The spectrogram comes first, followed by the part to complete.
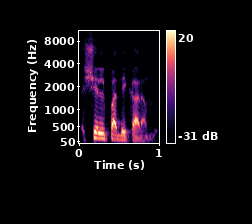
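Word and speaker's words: Silappatikaram: See there are different pronunciation but just understand the pronunciation. It is shilpadicaram.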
